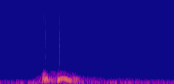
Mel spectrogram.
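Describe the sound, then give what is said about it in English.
Muffled inner-body sounds heard through a stethoscope touching the body: a steady low rumble with a brief swelling, warbling whoosh in the middle, dull, with no voices. “And you touch the body, and straight away you can hear uh, the sound from the inner body because it's in contact.”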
